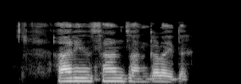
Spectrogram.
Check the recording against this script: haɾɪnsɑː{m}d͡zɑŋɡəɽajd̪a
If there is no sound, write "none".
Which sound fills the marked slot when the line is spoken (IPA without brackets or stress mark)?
n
